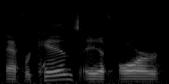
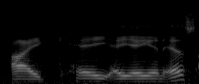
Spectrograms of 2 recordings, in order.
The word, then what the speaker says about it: Afrikaans: the regional African dialects, so it's known as Afrikaans, Afrikaans, I believe is how it's pronounced.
